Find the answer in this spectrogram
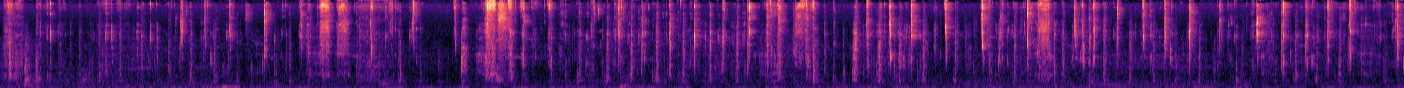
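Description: Close-miked eating of cooked enoki and oyster mushrooms in a wet sauce: steady chewing and biting, with many irregular wet mouth clicks and smacks.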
